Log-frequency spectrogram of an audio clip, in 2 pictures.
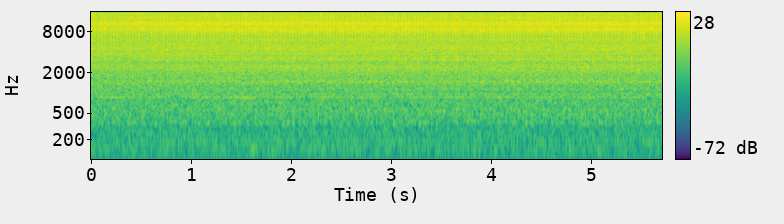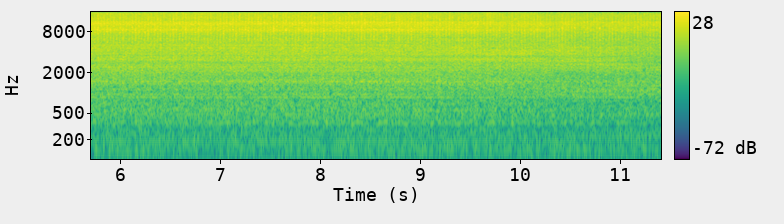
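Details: VW Polo Sedan 1,000 km after piston replacement: steady idle with quick, fairly even tapping about four per second; engine knock of unknown origin.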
